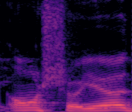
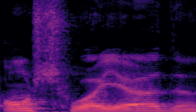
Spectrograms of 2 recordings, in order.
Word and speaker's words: Anchoiade: Let's start our journey on making dips with the Anchoiade or Anchoiade, depending on where we are in France. It's pronounced differently. It's maybe my accent from Paris that does this.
